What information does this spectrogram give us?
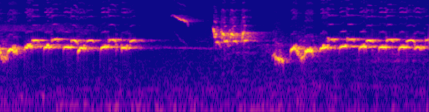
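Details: White-rumped shama, for training young wild birds and post-juvenile birds to sing loudly: dense, rapidly repeated chattering whistles, broken by a high thin note and a harsh burst, then resuming.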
